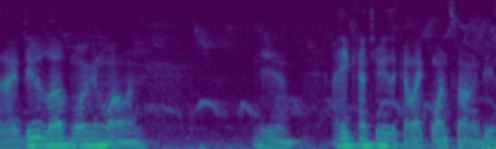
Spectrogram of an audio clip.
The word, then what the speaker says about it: Morgan Wallen: I think sometimes I call him Morgan Wallace, but it's Morgan Wallen.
